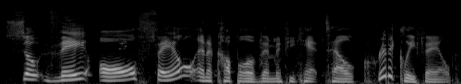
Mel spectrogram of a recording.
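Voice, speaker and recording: A man's voice: a little high, very animated, moderate pace, a little mellow, no echo. A man running a tabletop game in casual talk, his volume jumping up and dropping away under uneven auto gain. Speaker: game master. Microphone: desk mic with auto gain.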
